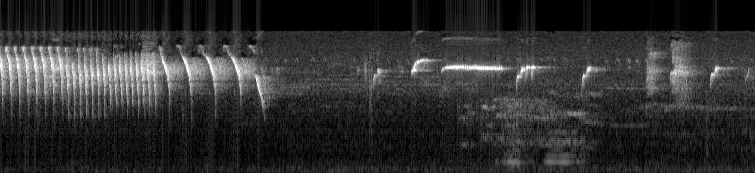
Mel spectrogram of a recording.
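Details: Canary song in a prized champion-style performance: a rapid buzzy trill of descending sweeps, then a pause, bright whistled notes around the upper range, a short low warble and scattered sharp chirps.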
